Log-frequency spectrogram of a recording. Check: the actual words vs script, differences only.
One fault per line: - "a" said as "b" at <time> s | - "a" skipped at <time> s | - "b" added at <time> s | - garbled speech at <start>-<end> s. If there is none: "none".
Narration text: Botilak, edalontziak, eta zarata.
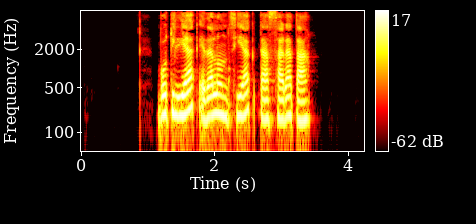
none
